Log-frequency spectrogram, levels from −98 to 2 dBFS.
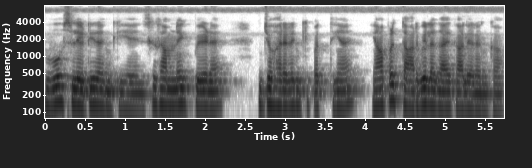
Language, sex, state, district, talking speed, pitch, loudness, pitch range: Hindi, male, Jharkhand, Sahebganj, 260 wpm, 120 Hz, -17 LUFS, 115-130 Hz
